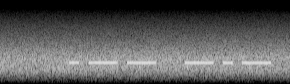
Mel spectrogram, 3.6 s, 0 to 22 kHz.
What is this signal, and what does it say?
Morse code, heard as a keyed tone, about 10 wpm, 1020 Hz, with radio static and a narrow filter. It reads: WK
